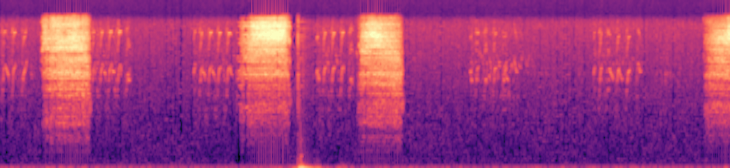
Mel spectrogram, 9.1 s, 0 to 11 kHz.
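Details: Harsh barn owl hisses, four loud breathy bursts over nine seconds, recorded 11 May 2019 at 23:34. Faint rapid ticking chatter sounds between them, and there is a brief thump near the middle.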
